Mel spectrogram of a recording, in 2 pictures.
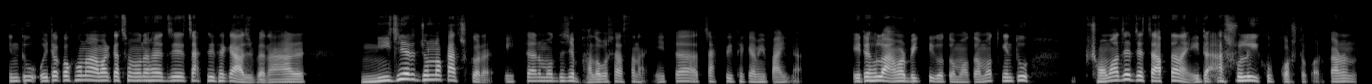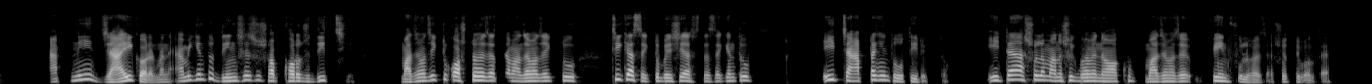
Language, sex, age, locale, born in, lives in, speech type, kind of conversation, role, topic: Bengali, male, 25-29, bn-BD, Bangladesh, Bangladesh, conversation, advice, user, আপনার ক্যারিয়ারে সফল দেখানোর সামাজিক চাপটি কেমন, এবং এটি আপনার ওপর কীভাবে প্রভাব ফেলে?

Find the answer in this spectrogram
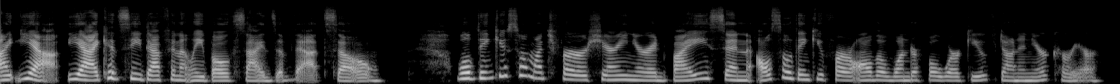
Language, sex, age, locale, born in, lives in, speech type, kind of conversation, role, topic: English, female, 50-54, en-US, United States, United States, conversation, podcast, host, What do you wish you had known when you first started your career?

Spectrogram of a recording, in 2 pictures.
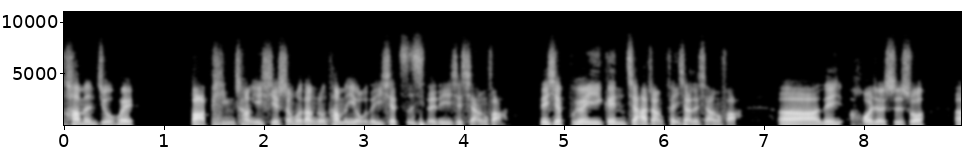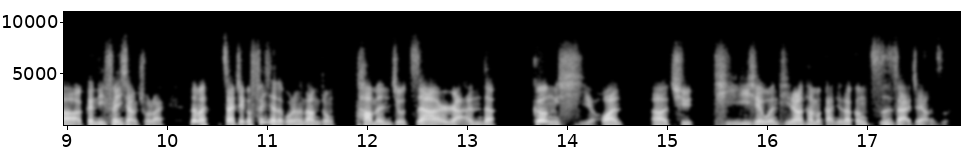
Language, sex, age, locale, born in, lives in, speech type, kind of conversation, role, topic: Chinese, male, 30-34, zh-CN, China, United States, conversation, podcast, guest, 怎样才能鼓励学生敢于提出问题？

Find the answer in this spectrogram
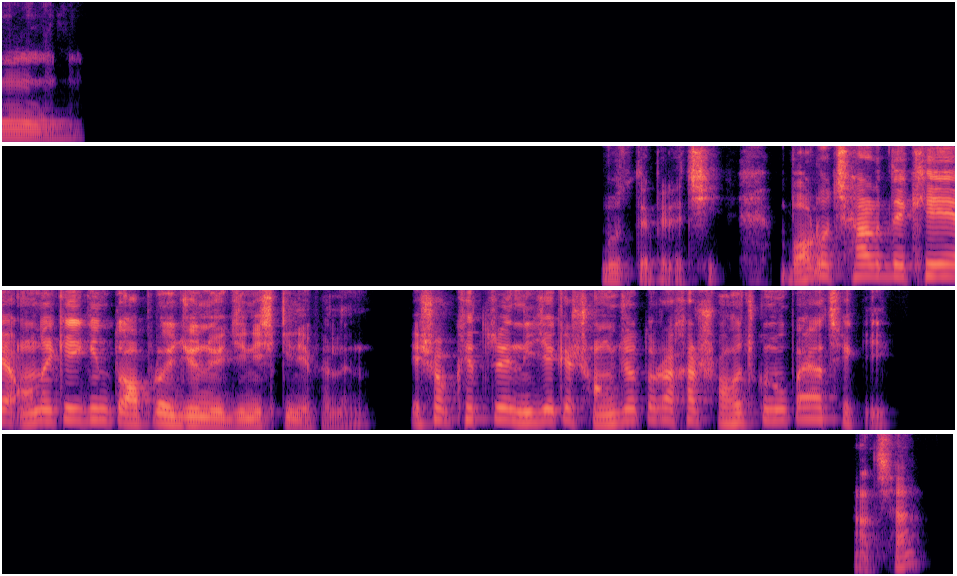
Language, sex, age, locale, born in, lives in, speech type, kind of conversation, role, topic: Bengali, male, 40-44, bn-BD, Bangladesh, Finland, read, expert-assistant, asker, কীভাবে আমি বুঝব কোন অফার বা ছাড়টা আমার জন্য সত্যিকারেই লাভজনক?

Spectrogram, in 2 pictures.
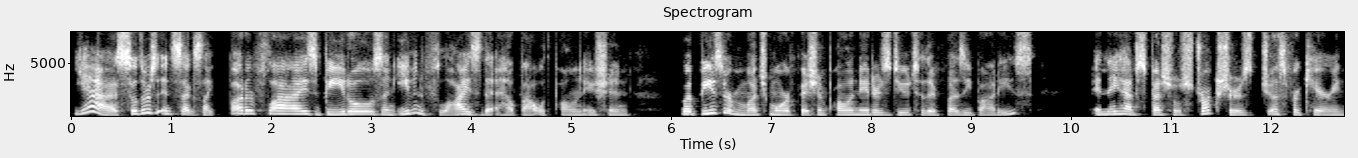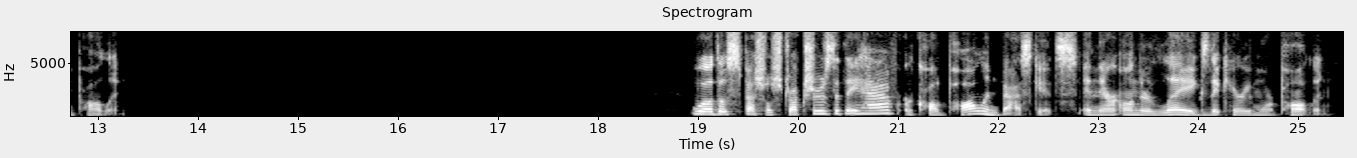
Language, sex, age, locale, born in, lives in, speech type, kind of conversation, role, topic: English, female, 25-29, en-US, United States, United States, read, expert-assistant, expert, How do bees contribute to the ecosystem?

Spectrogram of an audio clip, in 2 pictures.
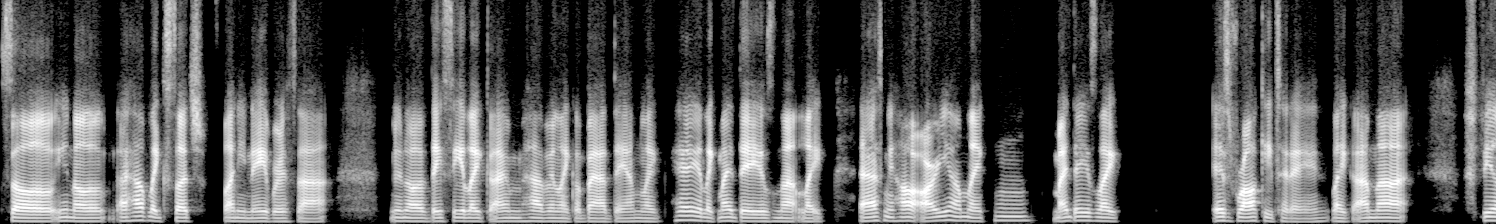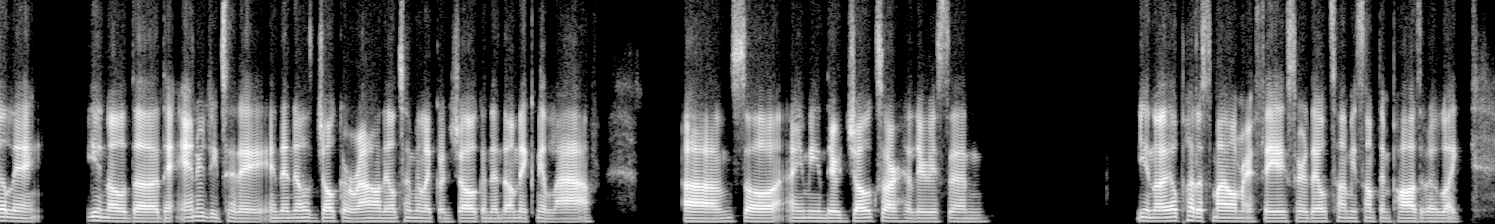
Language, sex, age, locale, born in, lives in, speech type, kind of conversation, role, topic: English, male, 25-29, en-US, United States, United States, conversation, unstructured, none, How have connections in your local community affected your mental health, and what can you do this week to strengthen them?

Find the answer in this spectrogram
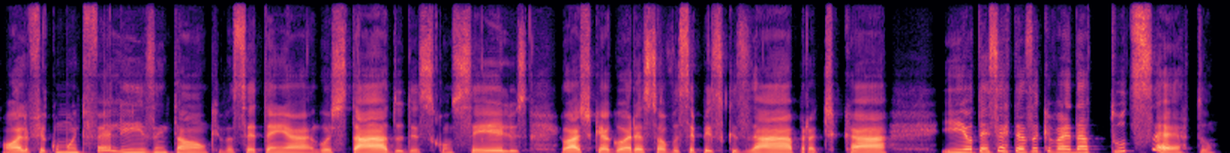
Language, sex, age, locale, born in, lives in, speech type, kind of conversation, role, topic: Portuguese, female, 45-49, pt-BR, Brazil, Portugal, conversation, advice, advisor, Como posso parar de procrastinar quando distrações online, como redes sociais e notificações, me tiram o foco?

